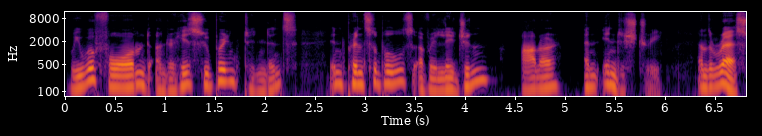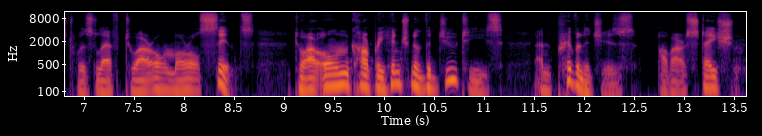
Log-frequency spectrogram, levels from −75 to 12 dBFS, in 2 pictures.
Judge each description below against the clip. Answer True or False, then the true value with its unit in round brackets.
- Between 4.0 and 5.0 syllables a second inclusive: False (5.2 syllables/s)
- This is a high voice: False (120 Hz)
